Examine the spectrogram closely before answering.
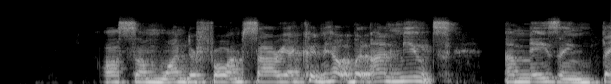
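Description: A woman speaks warmly with animation over an online call.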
